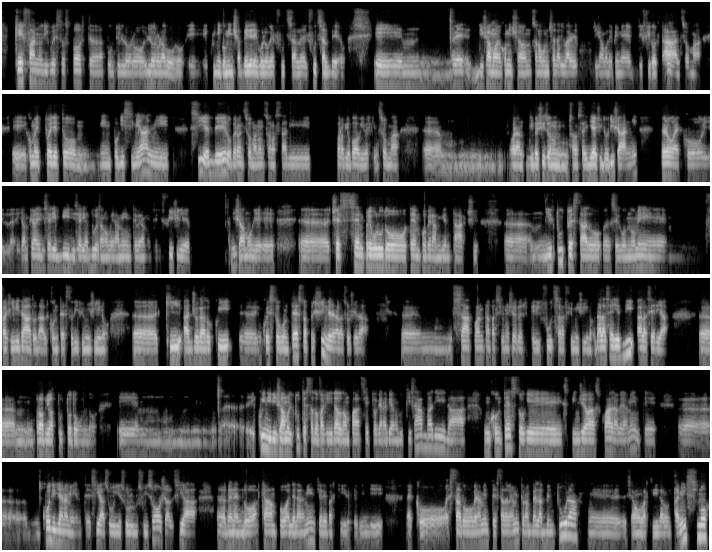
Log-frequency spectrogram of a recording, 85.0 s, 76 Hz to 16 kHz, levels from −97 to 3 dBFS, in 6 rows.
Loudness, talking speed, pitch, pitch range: -27 LUFS, 135 wpm, 115 Hz, 110-120 Hz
